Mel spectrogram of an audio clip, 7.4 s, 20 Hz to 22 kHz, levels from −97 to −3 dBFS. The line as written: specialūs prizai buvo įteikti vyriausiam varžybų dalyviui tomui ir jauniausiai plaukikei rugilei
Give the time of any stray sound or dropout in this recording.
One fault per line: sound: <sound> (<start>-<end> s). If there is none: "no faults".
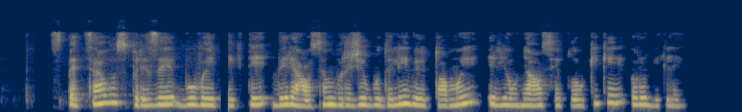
sound: dropout (2.2-2.3 s)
